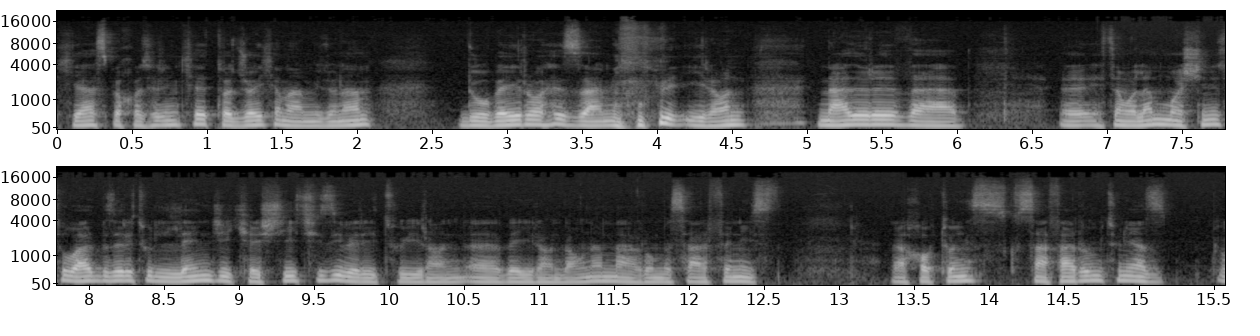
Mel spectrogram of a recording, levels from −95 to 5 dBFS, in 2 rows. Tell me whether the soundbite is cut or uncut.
uncut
